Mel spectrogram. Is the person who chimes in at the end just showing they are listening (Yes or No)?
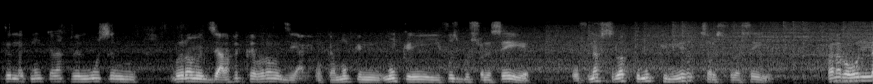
Yes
